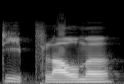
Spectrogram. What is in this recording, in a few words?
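"die Pflaume", German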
